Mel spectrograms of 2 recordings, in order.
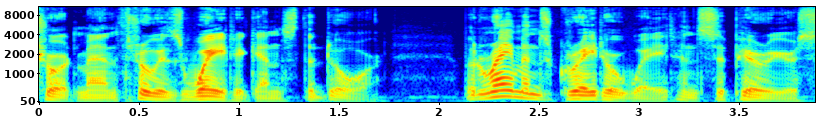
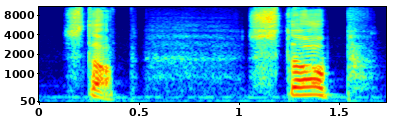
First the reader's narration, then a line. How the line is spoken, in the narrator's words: Zilkoff cried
